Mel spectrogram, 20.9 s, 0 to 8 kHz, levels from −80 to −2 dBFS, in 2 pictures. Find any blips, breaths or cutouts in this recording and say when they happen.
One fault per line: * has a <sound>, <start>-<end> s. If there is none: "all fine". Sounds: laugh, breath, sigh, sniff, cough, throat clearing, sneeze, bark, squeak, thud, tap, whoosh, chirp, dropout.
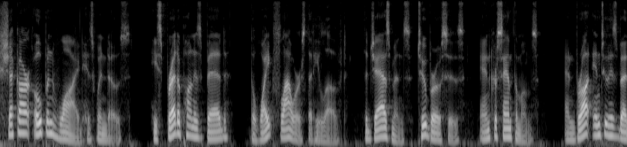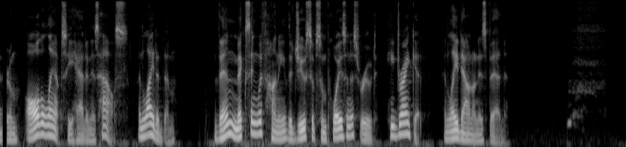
* has a dropout, 10.5-10.6 s
* has a breath, 19.9-20.6 s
